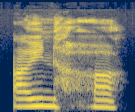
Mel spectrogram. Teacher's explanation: आइन हा हलक के दरमियान वाले हिस्से से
